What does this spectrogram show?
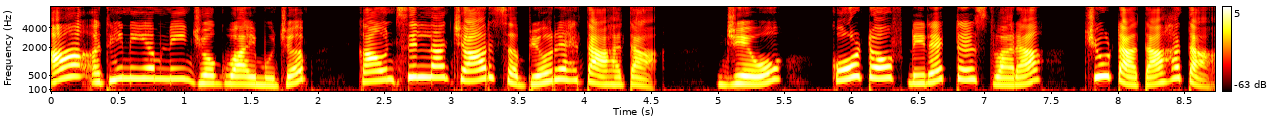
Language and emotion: Gujarati, neutral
